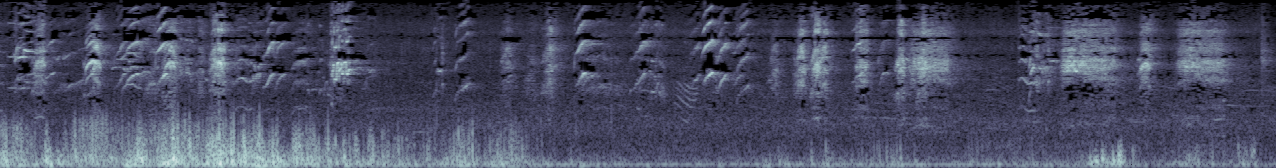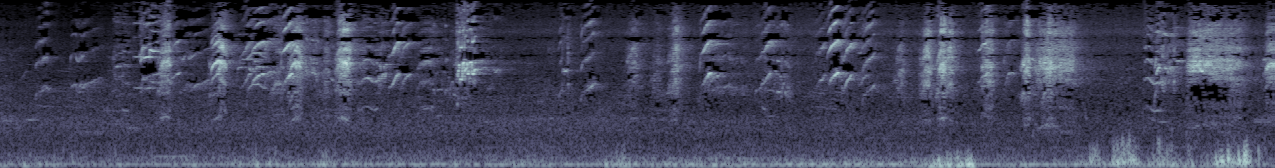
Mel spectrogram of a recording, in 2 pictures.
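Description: Many small birds chirping and calling in quick, overlapping trills throughout. A low rumble sits under them for the first five seconds or so.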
